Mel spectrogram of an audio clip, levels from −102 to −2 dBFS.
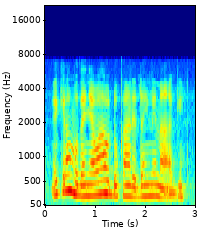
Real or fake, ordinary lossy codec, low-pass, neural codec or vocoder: real; none; 7.2 kHz; none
